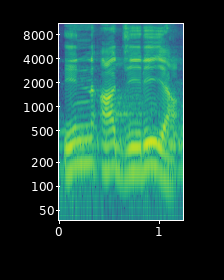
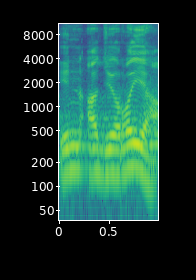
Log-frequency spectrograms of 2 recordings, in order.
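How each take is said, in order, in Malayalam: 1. r നേർത്തതും ലഘുവുമായി ഉച്ചരിക്കുന്നു. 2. r കനത്തതും വായ നിറഞ്ഞതുമായി ഉച്ചരിക്കുന്നു. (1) "തർക്കീക്കാക്കിയിട്ട് നേർപ്പിച്ചിട്ട് ഉച്ചരിക്കേണ്ടത്" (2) "അങ്ങനെ ഉച്ചരിക്കരുത്"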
